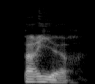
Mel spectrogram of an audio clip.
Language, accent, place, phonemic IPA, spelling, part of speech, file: French, France, Lyon, /pa.ʁjœʁ/, parieur, noun, LL-Q150 (fra)-parieur.wav
- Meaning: gambler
